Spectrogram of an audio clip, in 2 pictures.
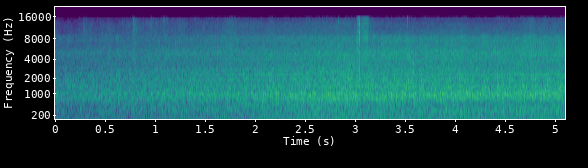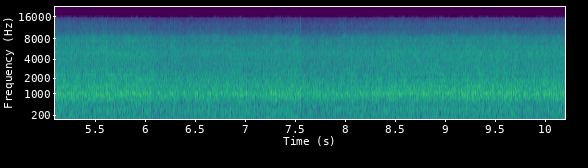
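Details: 2008 Caterpillar 930G wheel loader, turbo diesel, 6,787 hours, 4-speed shuttle shift, freshly serviced with new filters and fluids, heard running and driving: steady, even diesel drone with firm low rumble, no knocks or odd noises; healthy normal running.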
